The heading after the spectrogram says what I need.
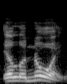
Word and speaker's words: Illinois: We was part of that Illinois which is why the S is silent because the French pronounced all of their words with the S silent in in in their language.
